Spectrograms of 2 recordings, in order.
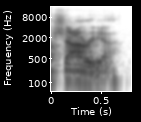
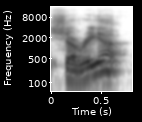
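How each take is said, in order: First: "Sharia" as SHAH-ree-uh; open first syllable. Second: "Sharia" as shuh-REE-uh; reduced first syllable. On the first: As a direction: say "Sharia" with a full "shah" at the start. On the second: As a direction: say "Sharia" with a short, weak "shuh" at the start. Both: Shown as a demonstration. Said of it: "is it Sharia or Sharia".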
